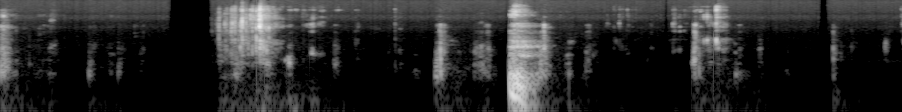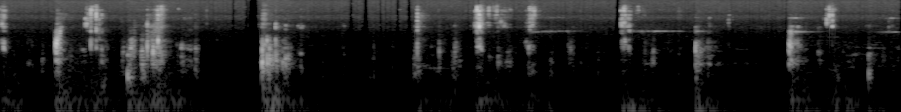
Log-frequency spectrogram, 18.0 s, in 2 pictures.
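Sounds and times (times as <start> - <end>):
chewing and crunching: 2.2 - 5.0, 5.7 - 7.7, 8.4 - 12.2, 13.2 - 18.0.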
